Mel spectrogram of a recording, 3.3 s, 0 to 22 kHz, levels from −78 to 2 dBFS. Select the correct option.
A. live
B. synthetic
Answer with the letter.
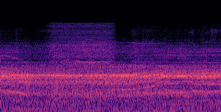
A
